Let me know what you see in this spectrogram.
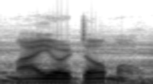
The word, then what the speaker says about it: Majordomo: It's Latin, you know, Majordomo. J is pronounced Y in Latin.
